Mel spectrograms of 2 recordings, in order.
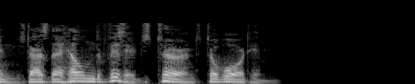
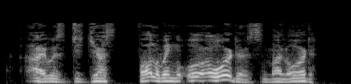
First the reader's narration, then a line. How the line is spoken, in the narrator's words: he stuttered, shaking like a goblin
